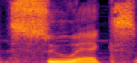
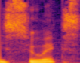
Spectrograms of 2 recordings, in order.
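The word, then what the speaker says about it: Sioux: on a prop poverty-stricken suex reservation do you say suick's suicks sue yeah that's what i said s-i-o-u-x right spelling x is silent uh that one made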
